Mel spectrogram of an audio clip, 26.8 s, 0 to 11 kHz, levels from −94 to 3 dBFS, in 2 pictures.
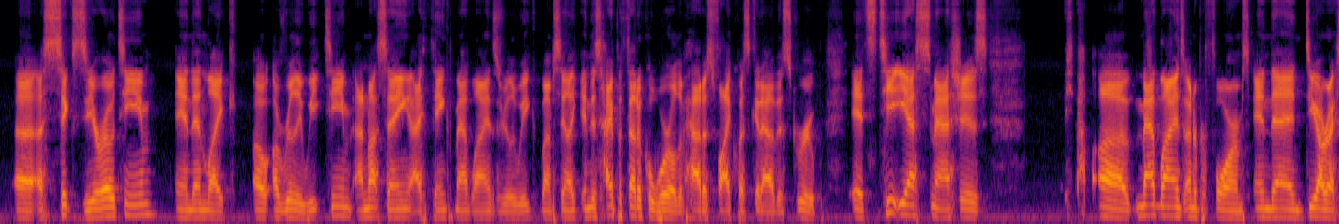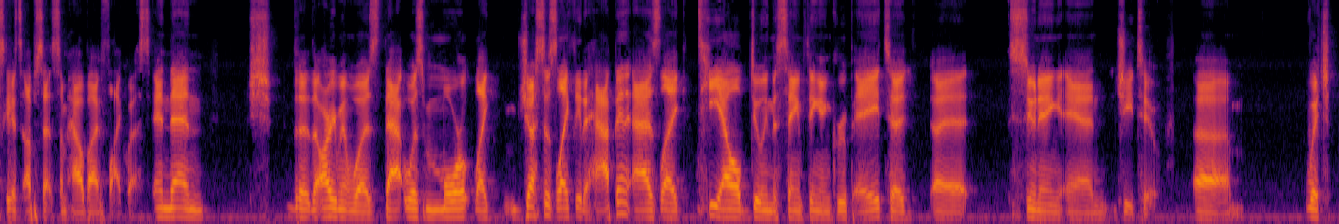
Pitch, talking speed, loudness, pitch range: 115 Hz, 195 wpm, -25 LUFS, 110-125 Hz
